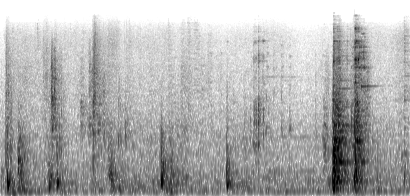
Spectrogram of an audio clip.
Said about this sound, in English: The bartender puts two espresso cups on a tray. Bringing them to the table, the server puts both cups in front of Alberto.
